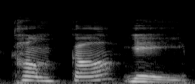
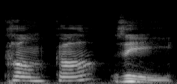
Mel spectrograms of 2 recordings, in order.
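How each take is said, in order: First: Southern Vietnamese kram ka ye, very slow; slow southern Vietnamese, ending on ye; southern Vietnamese accent. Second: Northern Vietnamese kram ka ze, very slow; slow northern Vietnamese, ending on ze; northern Vietnamese accent. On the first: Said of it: "avec l'accent du sud". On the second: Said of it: "Accent du nord". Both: Shown as a demonstration.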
